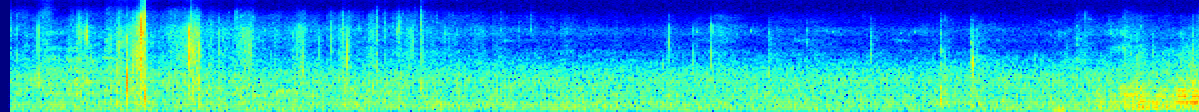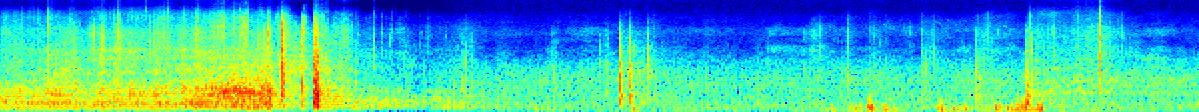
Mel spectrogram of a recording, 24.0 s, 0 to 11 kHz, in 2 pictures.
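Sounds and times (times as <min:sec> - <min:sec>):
footsteps on asphalt: 0:00.2 - 0:05.8, 0:10.6 - 0:23.2
skateboard wheels rolling on asphalt: 0:00.2 - 0:23.4.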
